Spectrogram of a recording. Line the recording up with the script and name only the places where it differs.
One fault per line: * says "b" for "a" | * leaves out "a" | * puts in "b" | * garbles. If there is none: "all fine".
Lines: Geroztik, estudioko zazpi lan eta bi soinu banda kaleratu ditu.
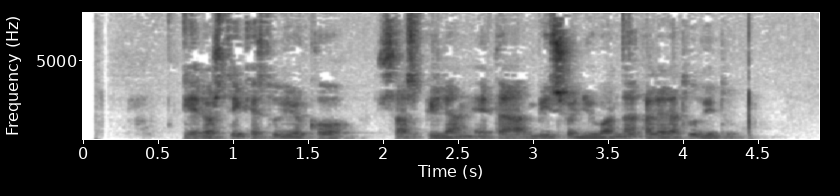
all fine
